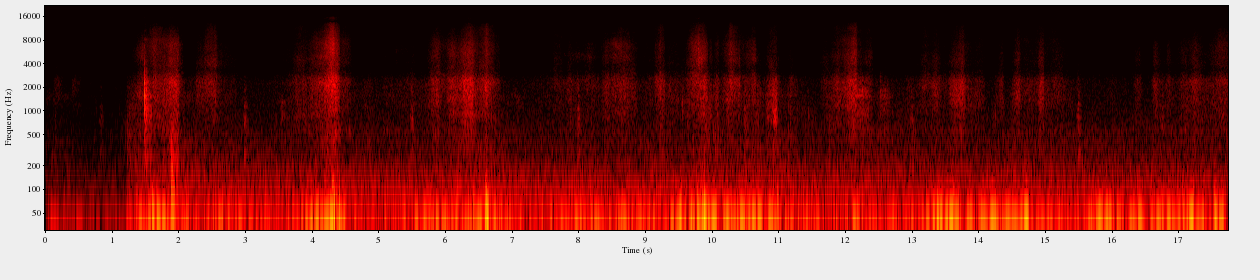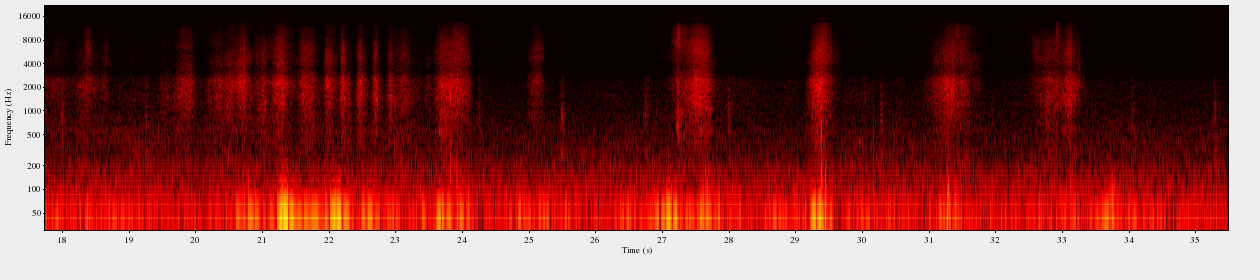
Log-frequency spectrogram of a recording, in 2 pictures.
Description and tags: SFX of rustling cloth/ clothing. Edited from a recording of a container of powdered coffee creamer being shaken.
clothing, movement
